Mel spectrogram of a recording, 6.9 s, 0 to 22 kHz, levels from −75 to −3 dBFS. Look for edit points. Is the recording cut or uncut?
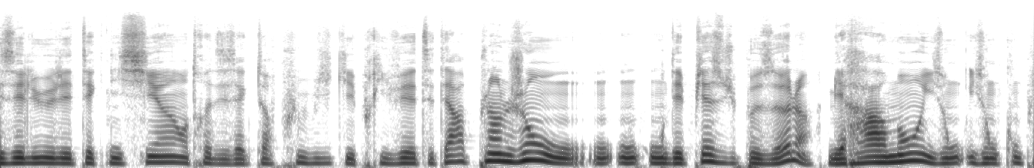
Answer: cut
